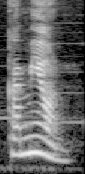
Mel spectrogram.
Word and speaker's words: camión: When a word is called aguda, that means that you have the sound or the stress that falls into the last syllable. For example, camión.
